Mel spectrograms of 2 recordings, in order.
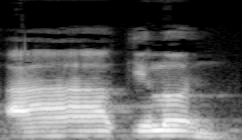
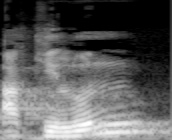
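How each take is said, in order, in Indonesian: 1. Vokal pertama dibaca panjang. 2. Vokal pertama dibaca pendek. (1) "Maka bacanya memang harus panjang jadinya" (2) "Kalau dibaca akilun ya atau akila jadi salah"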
